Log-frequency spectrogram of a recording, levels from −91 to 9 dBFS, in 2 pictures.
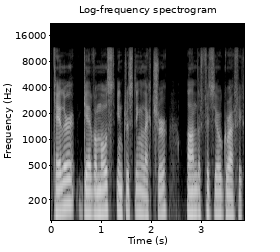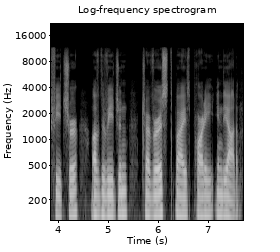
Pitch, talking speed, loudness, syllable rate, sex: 120 Hz, 155 wpm, -18 LUFS, 5.6 syllables/s, male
